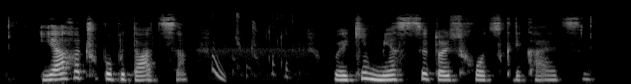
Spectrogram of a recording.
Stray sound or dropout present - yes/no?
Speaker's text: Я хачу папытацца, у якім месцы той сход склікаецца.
yes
